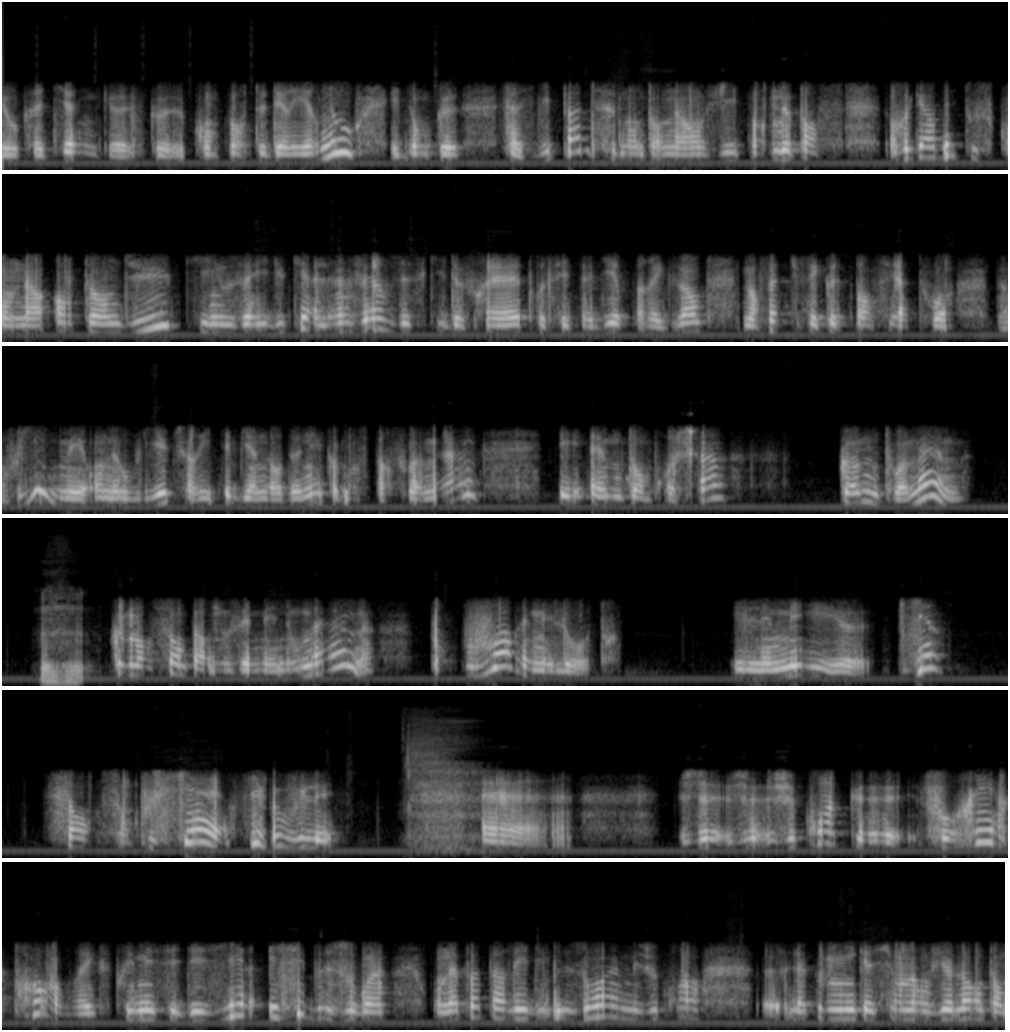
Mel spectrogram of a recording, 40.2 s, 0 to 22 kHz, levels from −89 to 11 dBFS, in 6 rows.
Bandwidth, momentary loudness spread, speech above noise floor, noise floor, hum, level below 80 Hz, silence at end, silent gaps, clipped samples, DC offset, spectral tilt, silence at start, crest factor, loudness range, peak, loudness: 7.8 kHz; 9 LU; 40 dB; -64 dBFS; none; -68 dBFS; 0 s; none; under 0.1%; under 0.1%; -6.5 dB/octave; 0 s; 22 dB; 2 LU; -2 dBFS; -25 LUFS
